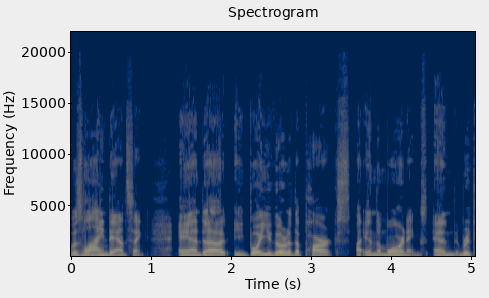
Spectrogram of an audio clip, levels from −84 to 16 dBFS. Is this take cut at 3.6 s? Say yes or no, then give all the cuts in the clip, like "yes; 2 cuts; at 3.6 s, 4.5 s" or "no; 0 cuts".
yes; 1 cut; at 3.6 s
